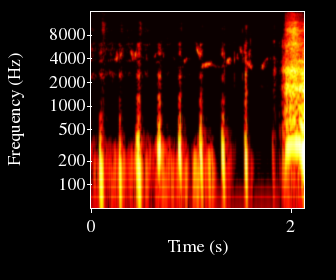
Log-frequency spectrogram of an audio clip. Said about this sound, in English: The birds are definitely enjoying this entire time. I thought like there was noise canceling, but I didn't realize you guys could hear all the birds. My bad. It's okay. It's kind of calming. I love it.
